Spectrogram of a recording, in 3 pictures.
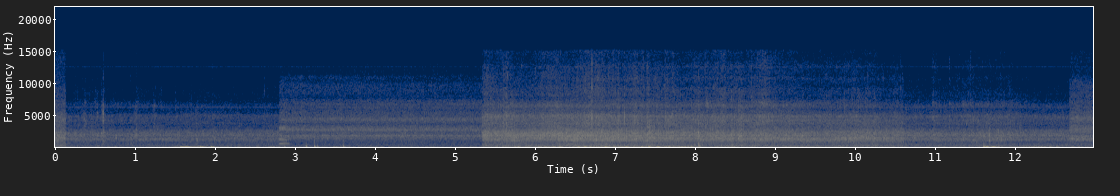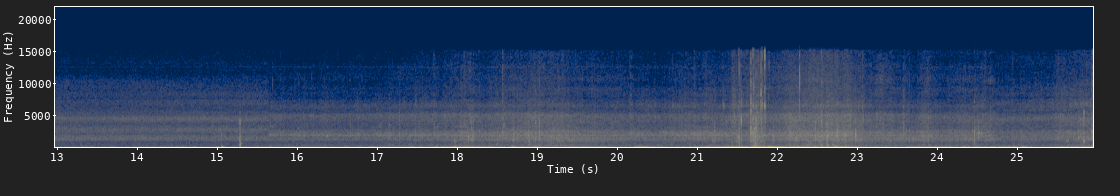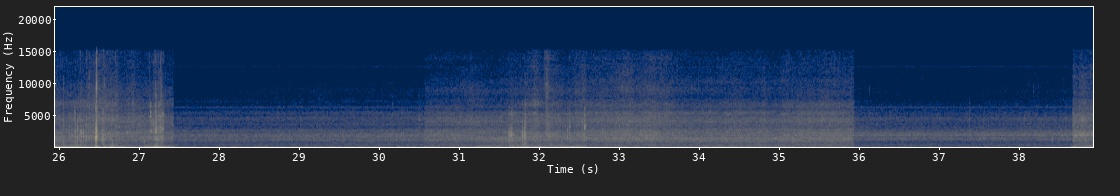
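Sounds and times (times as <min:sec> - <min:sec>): whitewater rushing: 0:00.0 - 0:28.1, 0:29.0 - 0:36.0, 0:38.7 - 0:38.9
splashes: 0:14.9 - 0:27.5.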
